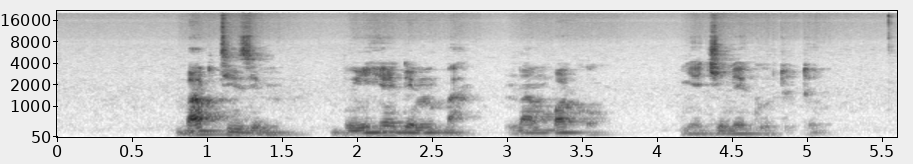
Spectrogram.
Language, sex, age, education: Igbo, male, 30-45, tertiary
